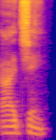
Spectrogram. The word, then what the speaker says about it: I Ching: this first of all the I chain pronounce well I changed is the letter i and then the word c h i n g I Ching first of all it's when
